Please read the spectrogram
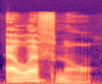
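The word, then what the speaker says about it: aleph-null: It's pronounced alfnull. Eleph.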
